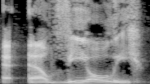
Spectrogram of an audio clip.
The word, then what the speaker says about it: alveoli: For both men and women, breast tissue contains hollow cavities called, oh, God, I can't read this shit, alveoli. Pronounced alveoli.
